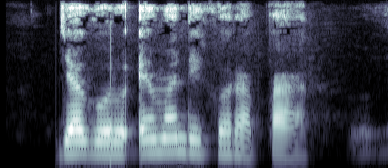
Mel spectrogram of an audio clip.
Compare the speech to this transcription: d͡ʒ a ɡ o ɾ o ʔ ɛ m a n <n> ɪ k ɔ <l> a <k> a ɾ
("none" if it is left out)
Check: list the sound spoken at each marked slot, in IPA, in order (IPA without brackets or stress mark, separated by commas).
d, ɾ, p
